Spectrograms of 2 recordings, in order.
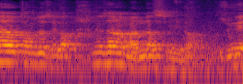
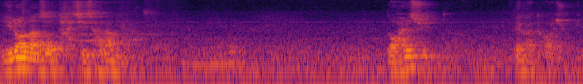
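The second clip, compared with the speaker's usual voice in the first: low, soft and tender, fading almost to a hush; gentle voice of Jesus; 7 semitones lower, 7 dB quieter than usual. Acted. Jesus lifting up the fallen believer, tender low voice. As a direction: speak lower and softer with each line, like comforting a fallen friend. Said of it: "이렇게 말씀하십니다".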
